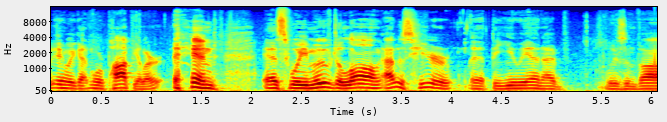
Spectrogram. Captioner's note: laugh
